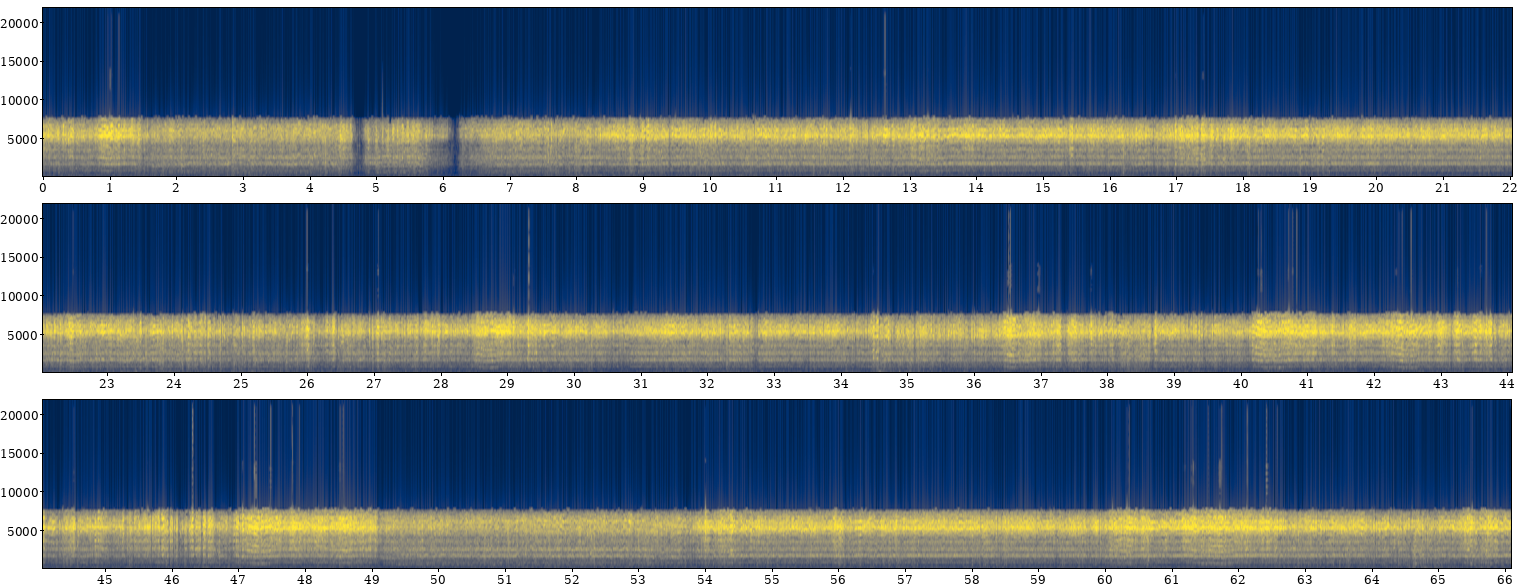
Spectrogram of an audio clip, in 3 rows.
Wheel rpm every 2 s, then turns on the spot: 230, 200, 160, 140, 220, 230, 230, 230, 230, 230, 230, 230, 230, 230, 230, 230, 230, 230, 230, 230, 230, 230, 230, 230, 220, 200, 200, 220, 230, 230, 230, 230, 230.
none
